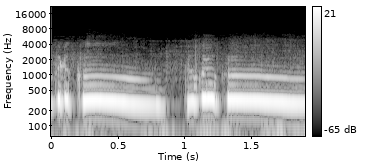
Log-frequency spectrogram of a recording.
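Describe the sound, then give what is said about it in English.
Two drawn-out, hooting coos from a pigeon, fairly loud, each opening with a short throaty lead-in before a long steady note that slowly falls in pitch. “I've heard hundreds of pigeons that coo like that.”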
